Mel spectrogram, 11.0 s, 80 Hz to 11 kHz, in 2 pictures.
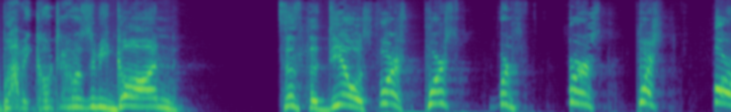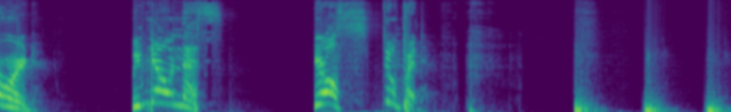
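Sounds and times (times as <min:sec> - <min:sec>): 
speech: 0:00.0 - 0:01.4, 0:02.1 - 0:05.8, 0:06.5 - 0:07.2, 0:07.8 - 0:08.8
dull heavy knocks from upstairs through a ceiling: 0:09.8 - 0:10.9.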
